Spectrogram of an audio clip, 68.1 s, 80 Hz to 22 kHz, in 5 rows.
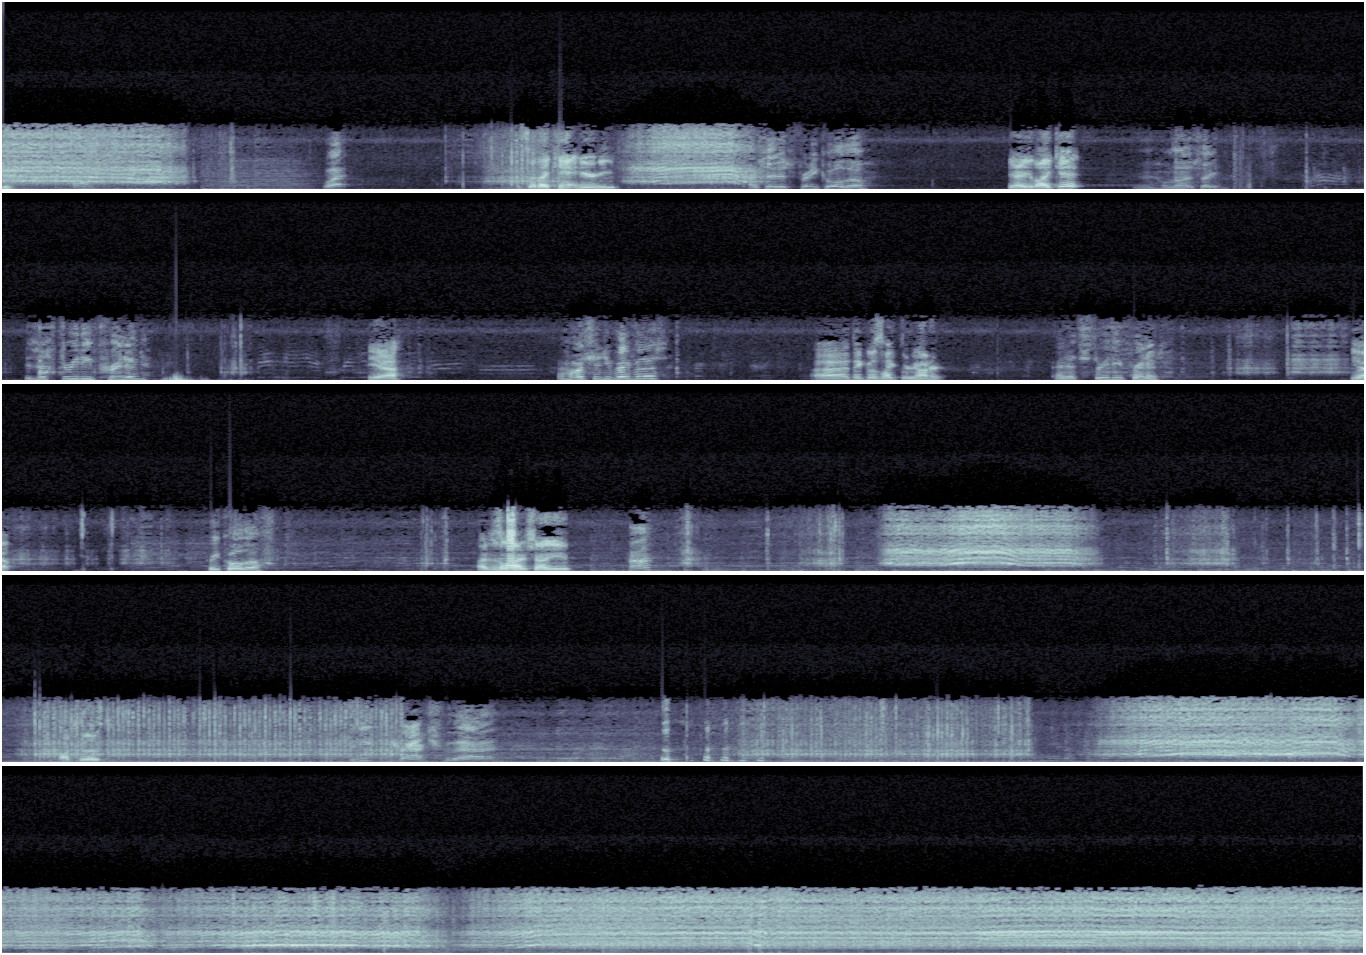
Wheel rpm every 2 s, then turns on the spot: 110, 0, 10, 60, 0, 0, 0, 0, 0, 0, 0, 0, 0, 0, 0, 0, 0, 10, 100, 10, 10, 30, 20, 0, 30, 30, 120, 100, 100, 90, 160, 160, 160, 160.
40-46 48-50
